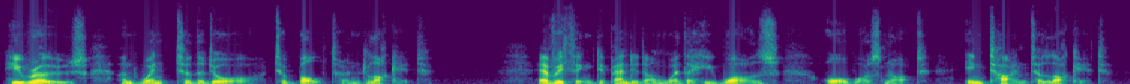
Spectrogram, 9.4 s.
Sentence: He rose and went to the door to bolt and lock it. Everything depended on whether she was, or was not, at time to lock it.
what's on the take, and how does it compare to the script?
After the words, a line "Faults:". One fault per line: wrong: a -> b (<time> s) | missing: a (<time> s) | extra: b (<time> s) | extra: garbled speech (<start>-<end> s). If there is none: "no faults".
He rose and went to the door to bolt and lock it. Everything depended on whether he was, or was not, in time to lock it.
Faults:
wrong: she -> he (5.8 s)
wrong: at -> in (8.0 s)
